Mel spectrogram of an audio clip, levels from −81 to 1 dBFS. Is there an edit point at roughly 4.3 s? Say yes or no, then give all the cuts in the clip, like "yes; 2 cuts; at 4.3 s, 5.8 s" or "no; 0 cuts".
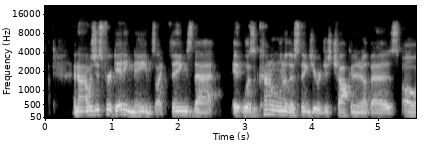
no; 1 cut; at 2.6 s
